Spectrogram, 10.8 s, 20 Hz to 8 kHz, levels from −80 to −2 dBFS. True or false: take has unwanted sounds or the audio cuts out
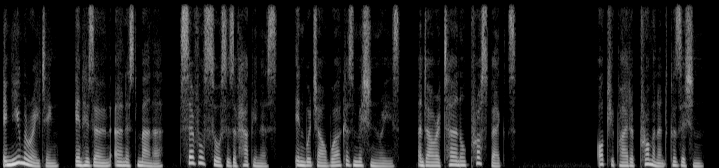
false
